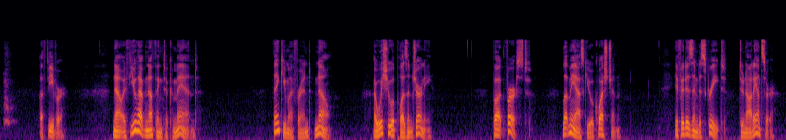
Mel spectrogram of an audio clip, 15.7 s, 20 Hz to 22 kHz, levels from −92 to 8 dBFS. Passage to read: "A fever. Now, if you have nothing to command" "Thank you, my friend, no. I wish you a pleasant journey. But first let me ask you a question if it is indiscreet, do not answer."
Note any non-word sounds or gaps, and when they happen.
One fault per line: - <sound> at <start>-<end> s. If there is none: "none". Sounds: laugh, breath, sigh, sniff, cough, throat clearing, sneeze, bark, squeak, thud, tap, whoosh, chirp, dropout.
- bark at 0.1-0.4 s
